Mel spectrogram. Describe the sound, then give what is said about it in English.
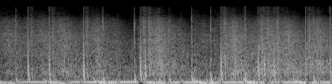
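Fireworks explode in a rapid, dense barrage of loud cracks and bangs, popping almost continuously over a steady low rumble, with no voices heard, at a charity fireworks display in wet weather at Bell Hill Recreation Grounds in Petersfield, attended by over 3,000 people. “Petersfield fireworks display goes off with a bang.”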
